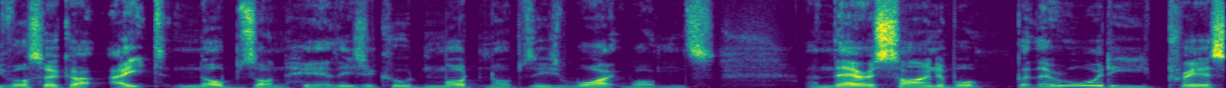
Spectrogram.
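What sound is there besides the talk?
None of the usual background noises is heard.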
